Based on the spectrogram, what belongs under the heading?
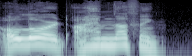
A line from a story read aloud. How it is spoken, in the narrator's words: The cantor, deeply moved in his heart, exclaimed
